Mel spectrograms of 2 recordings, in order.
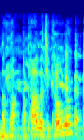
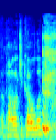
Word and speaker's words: Apalachicola: Apalachicola. I want to say that's how it's pronounced. Apalachicola.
